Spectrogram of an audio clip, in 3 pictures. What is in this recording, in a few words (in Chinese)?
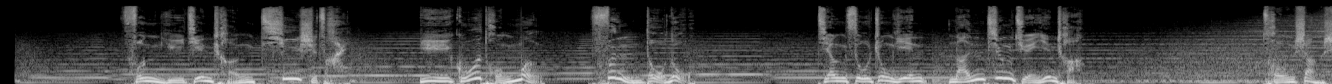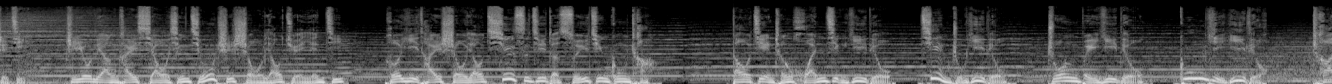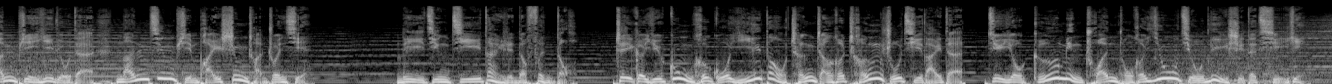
男国 宣传片 企业 激情; 江苏中烟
